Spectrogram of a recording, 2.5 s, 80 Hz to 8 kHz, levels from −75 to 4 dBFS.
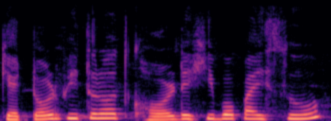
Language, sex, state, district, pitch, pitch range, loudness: Assamese, female, Assam, Kamrup Metropolitan, 255 Hz, 225-285 Hz, -14 LUFS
